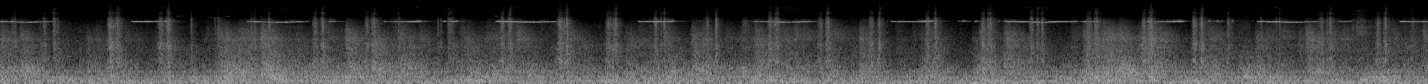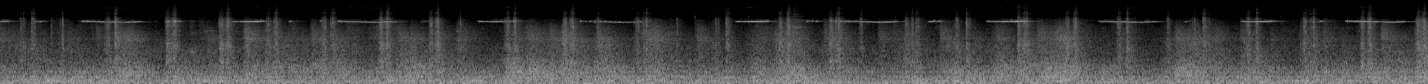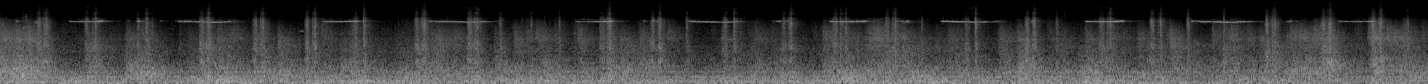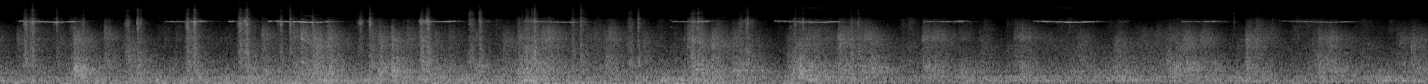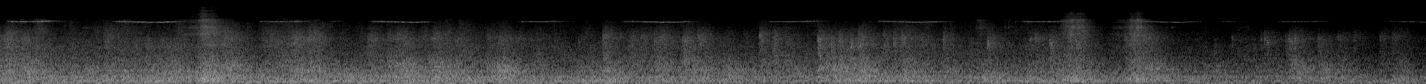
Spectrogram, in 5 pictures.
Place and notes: Punta Arenas, Región de Magallanes y de la Antártica Chilena, Chile - storm log - seaweed drying process 02
Seaweed drying process, wind = thunderstorm
"The Natural History Museum of Río Seco is located 13.5 km north (av. Juan Williams) of the city of Punta Arenas, in the rural sector of Río Seco, within the facilities of Algina SA; a seaweed drying Company, which have kindly authorized the use of several of their spaces for cultural purposes, as long as they do not interfere with the output of the Company. These facilities were built largely between 1903 and 1905, by the The South America Export Syndicate Lta. firm."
